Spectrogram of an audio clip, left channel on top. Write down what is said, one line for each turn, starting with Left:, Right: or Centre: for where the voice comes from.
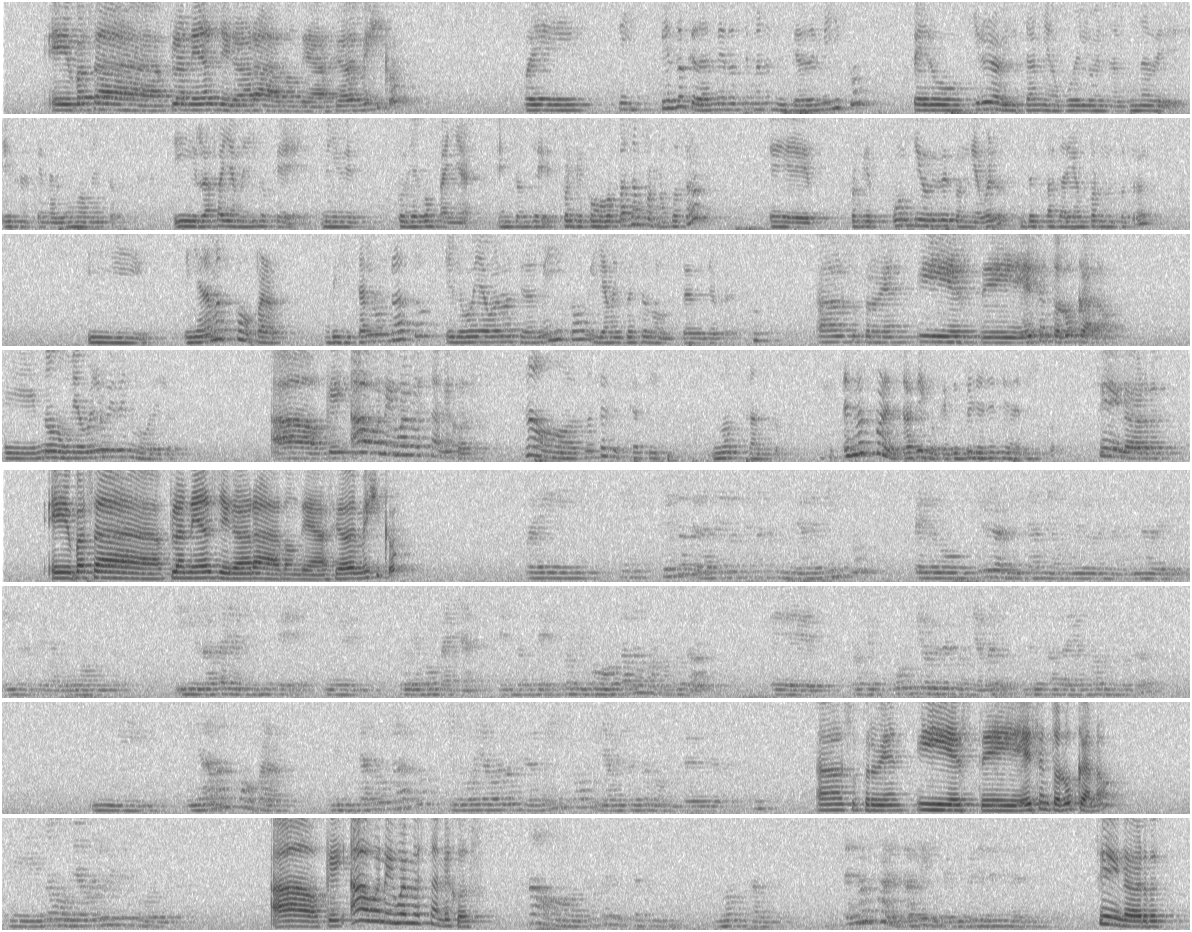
Right: eh, vas a, planeas llegar a donde, a Ciudad de México.
Left: Pues sí, pienso quedarme dos semanas en Ciudad de México, pero quiero ir a visitar a mi abuelo en alguna de esas en algún momento. Y Rafa ya me dijo que me podía acompañar. Entonces, porque como pasan por nosotros, eh, porque un tío vive con mi abuelo, entonces pasarían por nosotros y, y ya nada más como para visitarlo un rato y luego ya vuelvo a Ciudad de México y ya me encuentro con ustedes, yo creo.
Right: Ah, súper bien. Y este, es en Toluca, ¿no?
Left: Eh, no, mi abuelo vive en Morelos.
Right: Ah, ok. Ah, bueno, igual no es tan lejos.
Left: No, no te haces casi, no tanto. Es más por el tráfico que siempre se hace en Ciudad de México.
Right: Sí, la verdad.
